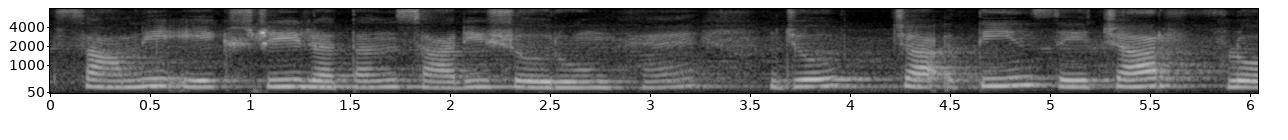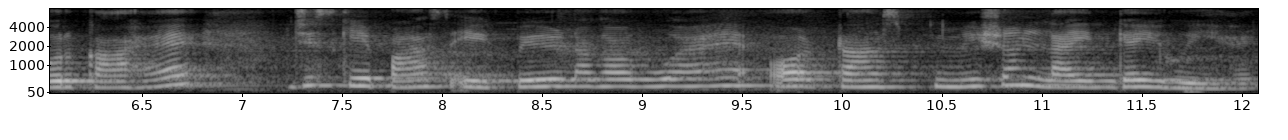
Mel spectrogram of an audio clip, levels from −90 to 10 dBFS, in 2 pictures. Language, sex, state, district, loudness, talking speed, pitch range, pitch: Hindi, female, West Bengal, Purulia, -26 LUFS, 135 wpm, 225-255 Hz, 235 Hz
